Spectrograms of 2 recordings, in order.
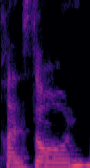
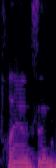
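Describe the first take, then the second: First: The name is pronounced with a French accent. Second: The name is pronounced with an American accent. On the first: This is the original pronunciation of the name. "the way that, you know, it was, it originated was Plançon" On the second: This is the adapted pronunciation the family uses. "we say it Planson because it has been Americanized"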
